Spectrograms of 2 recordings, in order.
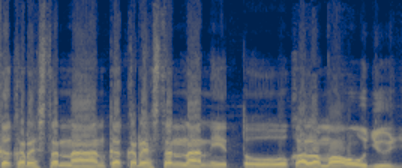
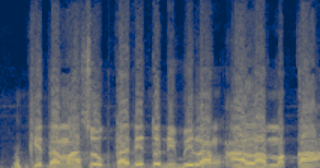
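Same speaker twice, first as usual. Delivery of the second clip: ordinary talk, nothing marked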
